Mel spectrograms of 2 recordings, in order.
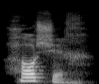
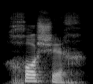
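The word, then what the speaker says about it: חושך: I don't want to confuse you, but this letter has always been pronounced the same way we Israelis do now, as a non-guttural sound, ho.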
